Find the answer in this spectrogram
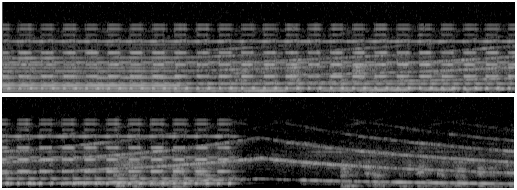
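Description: Overlapping electronic alarm tones from weather-alert receivers sounding a tornado-drill test alert: a steady alert tone that stops about two seconds in, a fast-pulsing beeping alarm, and a siren-like wail that rises slowly, peaks about three quarters through, then falls again.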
